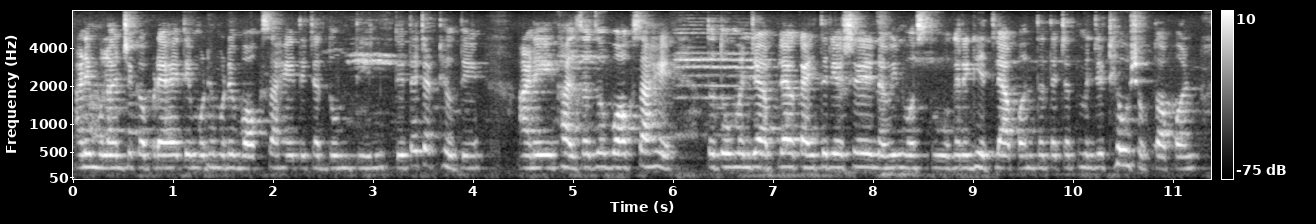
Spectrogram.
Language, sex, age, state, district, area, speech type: Marathi, female, 30-45, Maharashtra, Buldhana, urban, spontaneous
